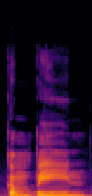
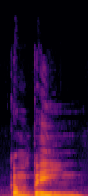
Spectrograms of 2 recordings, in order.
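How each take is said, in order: Both takes have the same delivery.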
